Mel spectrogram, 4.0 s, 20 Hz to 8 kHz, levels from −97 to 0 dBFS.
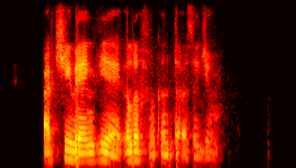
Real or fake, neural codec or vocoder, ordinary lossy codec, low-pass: real; none; Opus, 24 kbps; 7.2 kHz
